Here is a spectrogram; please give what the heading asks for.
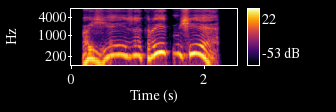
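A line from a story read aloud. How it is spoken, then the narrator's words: Mumbling old man. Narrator (Russian): прошамкал старик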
